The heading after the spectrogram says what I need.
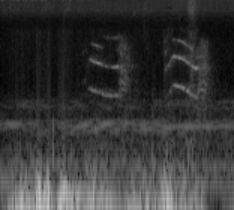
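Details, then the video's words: Black cockatoos crying on a rural homestead during a wet-weather walk; two drawn-out, descending wailing calls with harmonics, one near midpoint and one toward the end, over low rumbling handling noise. "Those birds you just heard crying then, they're black cockatoos."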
